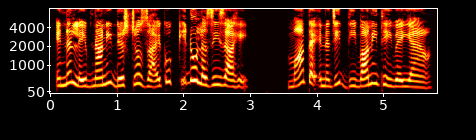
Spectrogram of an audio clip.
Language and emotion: Sindhi, happy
